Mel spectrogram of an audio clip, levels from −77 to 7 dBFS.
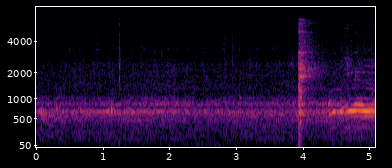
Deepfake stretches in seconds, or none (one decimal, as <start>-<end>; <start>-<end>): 2.1-2.8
